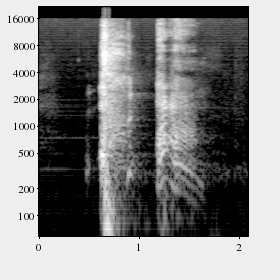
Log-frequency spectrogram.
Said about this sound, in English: As I shared with you last week, I have allergies, so a cough comes with that, so I do not have COVID.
